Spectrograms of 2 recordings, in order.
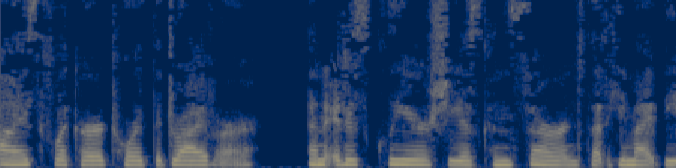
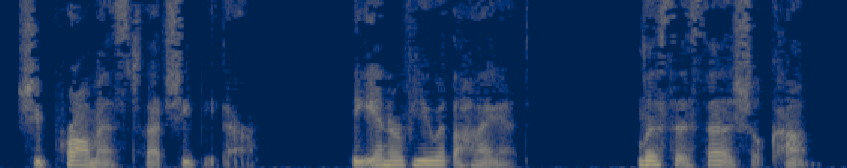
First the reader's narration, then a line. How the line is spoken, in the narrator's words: Libby speaks so quietly that I almost don't hear her when she says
